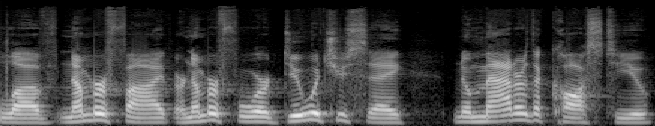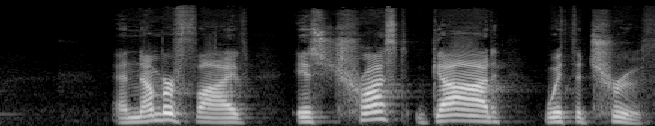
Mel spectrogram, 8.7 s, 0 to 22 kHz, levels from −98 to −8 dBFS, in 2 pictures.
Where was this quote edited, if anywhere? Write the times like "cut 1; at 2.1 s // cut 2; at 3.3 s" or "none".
none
